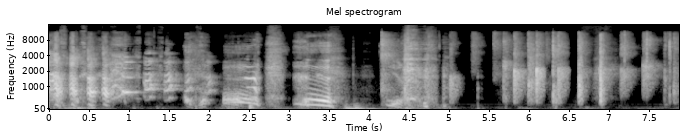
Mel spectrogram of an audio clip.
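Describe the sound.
Applause as a few people clap in quick, uneven bursts, mixed with chuckles, groans and animated voices that rise and fall around it.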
